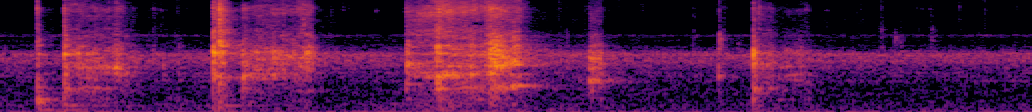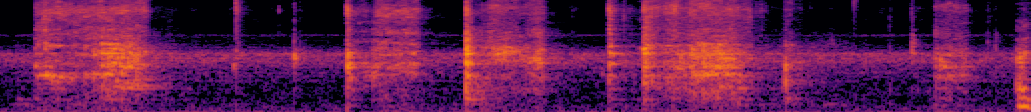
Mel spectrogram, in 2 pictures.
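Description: Ingredients and oil for achar gosht being mixed in a bowl with bursts of wet, scraping stirring and clinks of a utensil against the vessel, separated by short pauses, close and without talk.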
